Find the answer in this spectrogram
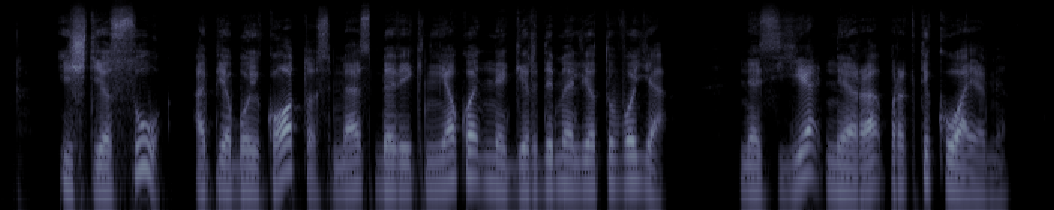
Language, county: Lithuanian, Vilnius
